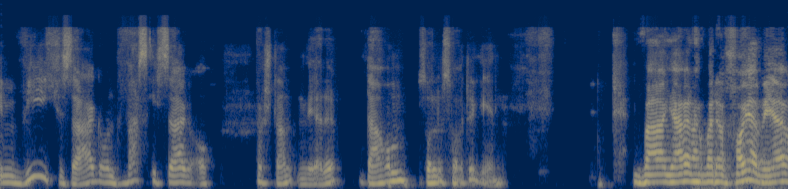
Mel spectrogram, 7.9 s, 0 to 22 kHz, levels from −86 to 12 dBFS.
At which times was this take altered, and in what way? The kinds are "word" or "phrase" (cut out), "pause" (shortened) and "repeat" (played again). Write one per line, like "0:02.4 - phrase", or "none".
0:02.6 - word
